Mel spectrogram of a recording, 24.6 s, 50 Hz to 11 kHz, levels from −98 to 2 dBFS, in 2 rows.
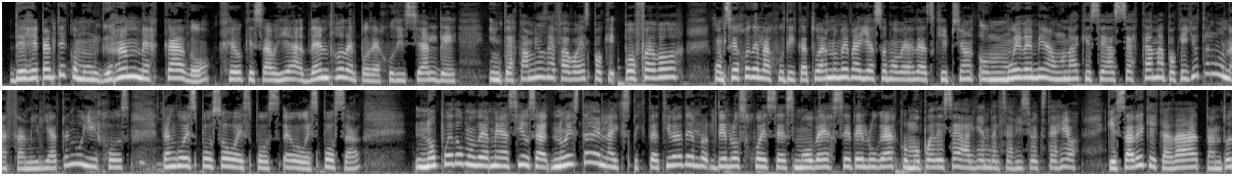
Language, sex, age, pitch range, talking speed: Spanish, female, 30-49, 235-290 Hz, 200 wpm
